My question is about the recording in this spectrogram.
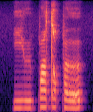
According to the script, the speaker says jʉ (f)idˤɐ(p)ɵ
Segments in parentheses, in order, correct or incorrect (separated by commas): incorrect, correct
